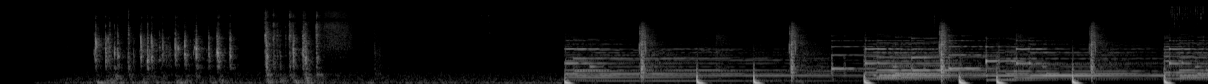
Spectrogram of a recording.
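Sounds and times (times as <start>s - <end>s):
typing on computer keyboard: 0.9s - 3.2s.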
